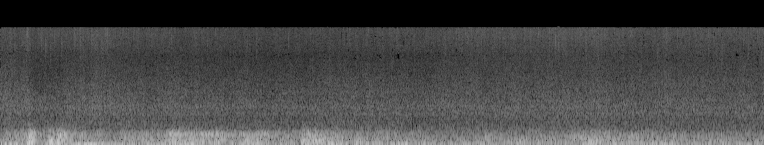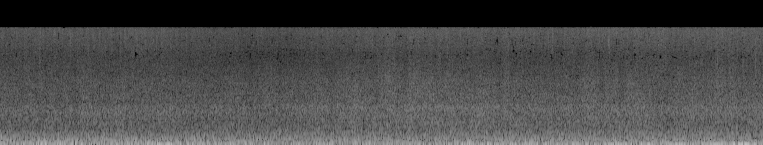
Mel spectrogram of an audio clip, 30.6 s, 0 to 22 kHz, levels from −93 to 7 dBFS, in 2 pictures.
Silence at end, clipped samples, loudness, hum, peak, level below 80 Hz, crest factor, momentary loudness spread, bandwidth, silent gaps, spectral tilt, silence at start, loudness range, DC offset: 0 s; under 0.1%; -33 LUFS; none; -4 dBFS; -34 dBFS; 26 dB; 10 LU; 11.5 kHz; none; -5 dB/octave; 0 s; 7 LU; under 0.1%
